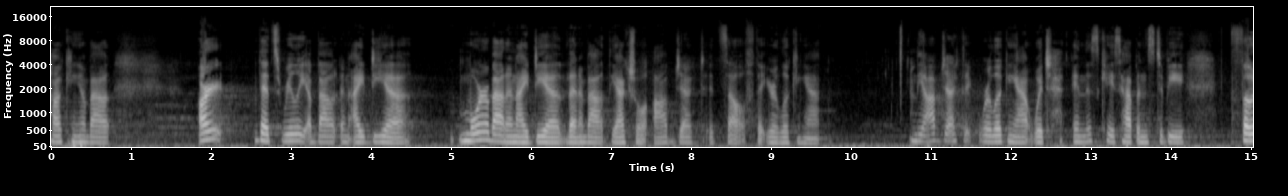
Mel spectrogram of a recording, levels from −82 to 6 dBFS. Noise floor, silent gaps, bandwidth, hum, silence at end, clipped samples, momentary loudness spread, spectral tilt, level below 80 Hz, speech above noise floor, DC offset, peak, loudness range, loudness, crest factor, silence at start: -46 dBFS; none; 15.5 kHz; none; 0 s; under 0.1%; 18 LU; -5.5 dB/octave; -44 dBFS; 21 dB; under 0.1%; -6 dBFS; 8 LU; -26 LUFS; 20 dB; 0 s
